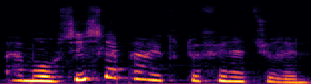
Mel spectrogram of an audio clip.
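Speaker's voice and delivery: high-voiced mare; talking mare. Mare backing up Bré, in a high voice. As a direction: pitch it up for the mare.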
